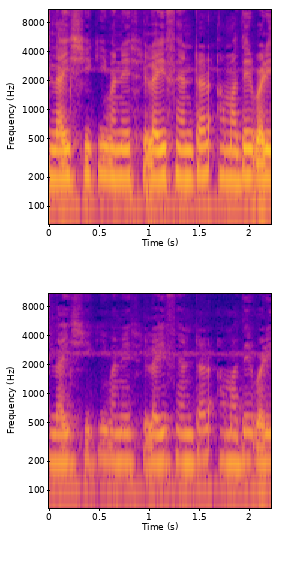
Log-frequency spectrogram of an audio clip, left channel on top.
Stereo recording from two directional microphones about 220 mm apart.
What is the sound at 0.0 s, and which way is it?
Speech, 45° left (ahead or behind).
